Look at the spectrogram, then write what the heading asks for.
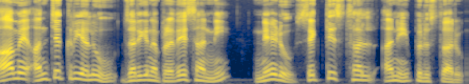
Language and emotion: Telugu, neutral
